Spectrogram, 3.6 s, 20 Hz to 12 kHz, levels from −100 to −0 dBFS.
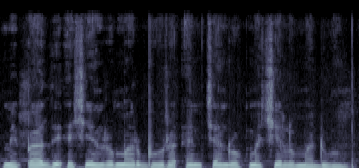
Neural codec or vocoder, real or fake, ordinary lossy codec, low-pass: none; real; MP3, 96 kbps; 10.8 kHz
